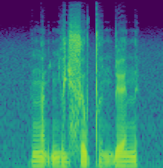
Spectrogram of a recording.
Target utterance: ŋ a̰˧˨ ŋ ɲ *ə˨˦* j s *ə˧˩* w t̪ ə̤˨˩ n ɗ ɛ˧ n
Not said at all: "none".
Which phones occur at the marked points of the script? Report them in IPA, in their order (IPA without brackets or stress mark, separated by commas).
ə̤˨˩, ə˧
